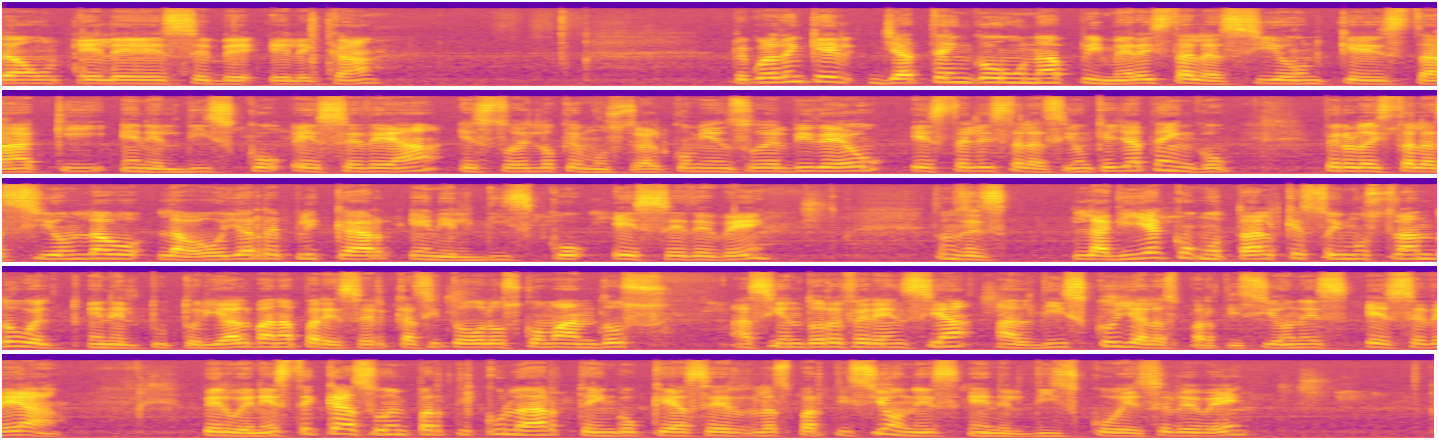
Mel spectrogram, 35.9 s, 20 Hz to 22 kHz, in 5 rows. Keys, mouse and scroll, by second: 0.0-1.1 typing, 1.3 Return, 6.4-10.0 drag, 14.2-17.4 drag, 21.4 click, 22.3-26.2 drag, 30.7-33.8 drag.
